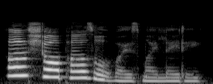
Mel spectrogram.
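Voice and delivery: a hint of indulgent Varys. A narrator's reading. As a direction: pay the compliment with a fond smile. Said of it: "Varys smiled indulgently".

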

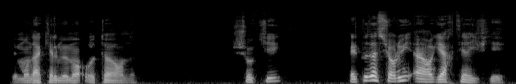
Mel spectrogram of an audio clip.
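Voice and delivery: ordinary delivery, nothing marked

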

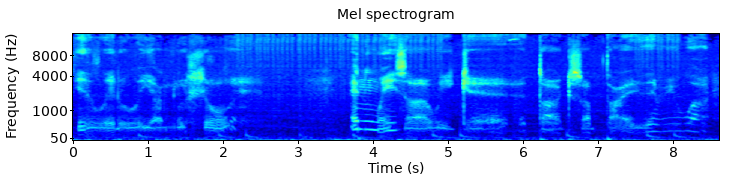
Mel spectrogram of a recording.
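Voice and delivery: very soft unvoiced whisper. Kid whispering to a game character. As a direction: barely breathe the words.

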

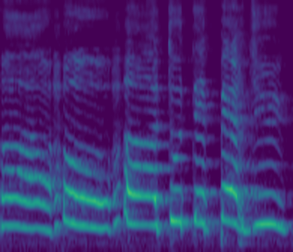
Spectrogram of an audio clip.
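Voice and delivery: high, loud, slow despairing wail; woodcutter crying out. Acted. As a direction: wail in defeat under the stings. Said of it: "crie le bûcheron". (cri désespéré, aigu et fort)

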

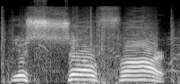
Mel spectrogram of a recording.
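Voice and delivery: very slow, drawn-out taunt; stretched tease. Real, not acted. Gamer mocking a far-off teammate, very slow drawn-out taunt. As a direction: stretch every word as a lazy taunt.

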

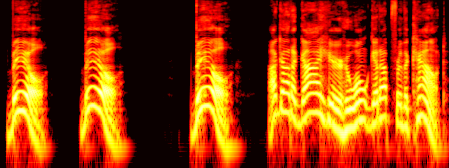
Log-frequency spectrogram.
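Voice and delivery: shouting across the cell house for his colleague; retold yelling. Sergeant yelling urgently to the officer about a guy who won't get up. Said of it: "he starts yelling".

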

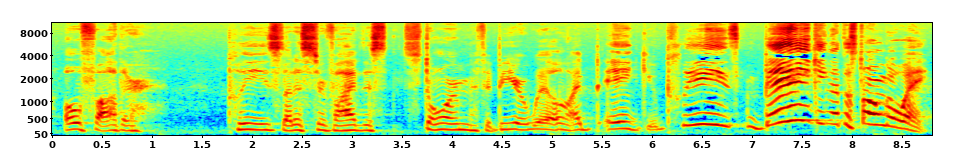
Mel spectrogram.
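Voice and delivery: whimpering mock plea climbing very high; hammed-up pleading prayer, building in pitch; mock begging. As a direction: imitate desperate begging, slow then shrieky-high. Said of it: "He doesn't beg".

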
